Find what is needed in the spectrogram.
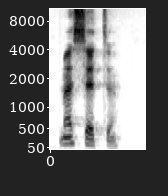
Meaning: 1. club hammer, drilling hammer (tool) 2. bulrush (plant), cattail, reedmace
- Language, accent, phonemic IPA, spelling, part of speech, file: French, France, /ma.sɛt/, massette, noun, LL-Q150 (fra)-massette.wav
